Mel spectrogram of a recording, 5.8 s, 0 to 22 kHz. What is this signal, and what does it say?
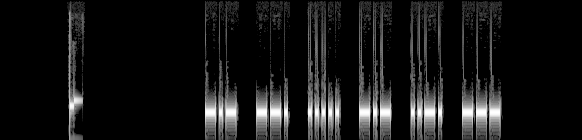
Morse code, heard as a keyed tone, about 36 wpm, spaced as for 25 wpm, 700 Hz. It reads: KG5KFO
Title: USA Call Signs - 6 Characters - 2x Character Spacing - 35wpm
